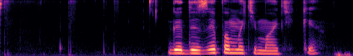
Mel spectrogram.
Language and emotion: Russian, neutral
